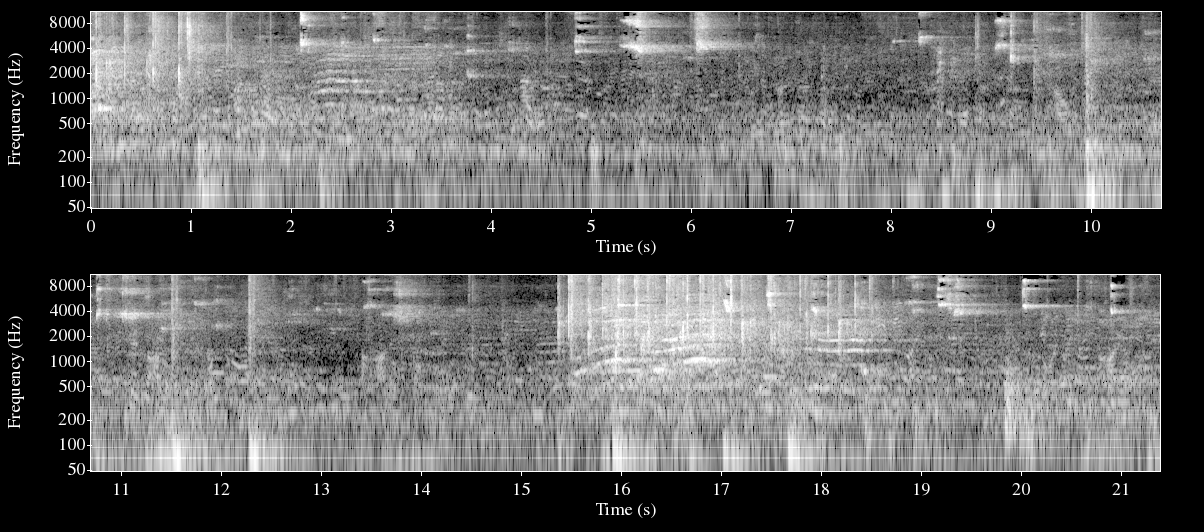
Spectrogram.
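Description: Spectators chatter in a large echoing hall.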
